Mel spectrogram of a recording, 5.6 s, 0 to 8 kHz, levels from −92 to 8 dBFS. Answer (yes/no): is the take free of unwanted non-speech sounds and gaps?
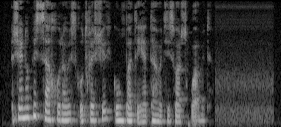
yes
